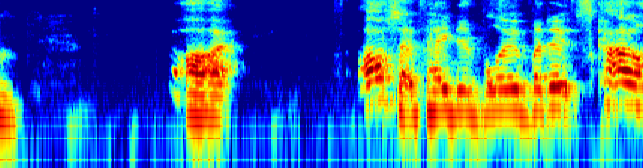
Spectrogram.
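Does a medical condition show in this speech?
Yes: brain injury; traumatic; lost speech, speech therapy, relearned talking.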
